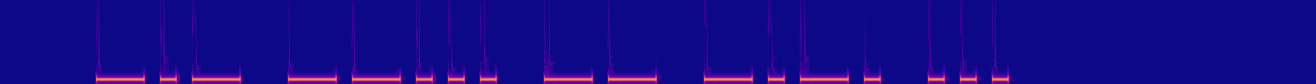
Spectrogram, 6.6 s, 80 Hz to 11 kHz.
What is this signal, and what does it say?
Morse code, heard as a keyed tone, about 15 wpm, 700 Hz. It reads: K7MCS
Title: USA Call Signs - 5 Characters - Repeated 3x - 15wpm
